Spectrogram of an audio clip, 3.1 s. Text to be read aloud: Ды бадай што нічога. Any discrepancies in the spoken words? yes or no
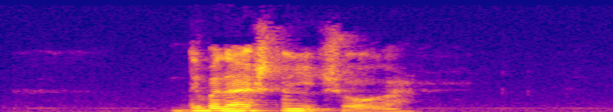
no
